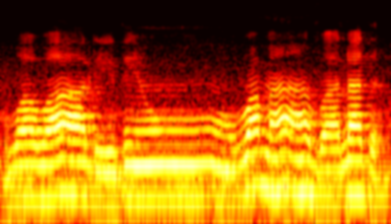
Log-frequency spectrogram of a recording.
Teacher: ওই যে নুন তানবিনের নুন, ওইটা ওয়ার মধ্যে ঢুকে গেছে। তানবিন অর্থই ঢুকে যাওয়া, এক হয়ে যাওয়া, মিলে যাওয়া।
